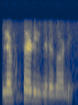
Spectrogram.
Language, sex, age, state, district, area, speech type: Telugu, female, 18-30, Andhra Pradesh, Guntur, rural, conversation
